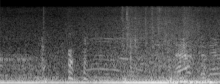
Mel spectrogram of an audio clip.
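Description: A 125 hp outboard jet on a small aluminium river boat running hard up a shallow riffle. It is a loud, steady low hum with water rushing against the hull, growing louder partway through.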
